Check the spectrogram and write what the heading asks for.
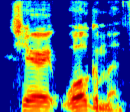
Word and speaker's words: Wohlgemuth: Welcome to the show, uh, Sherry Wohlgemuth.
